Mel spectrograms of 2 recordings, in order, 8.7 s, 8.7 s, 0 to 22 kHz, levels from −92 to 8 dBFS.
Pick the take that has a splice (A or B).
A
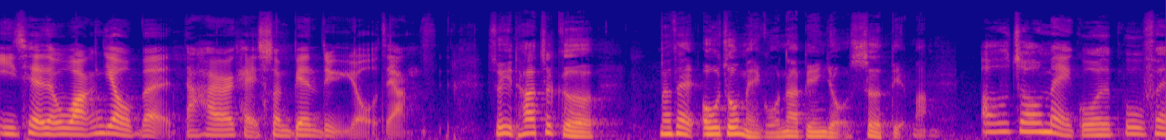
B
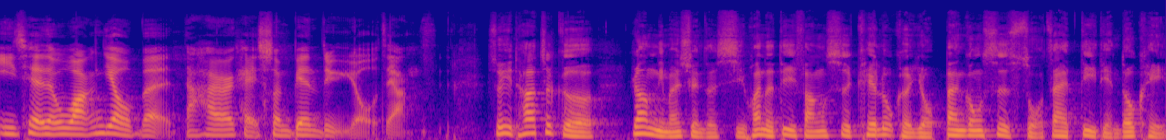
A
